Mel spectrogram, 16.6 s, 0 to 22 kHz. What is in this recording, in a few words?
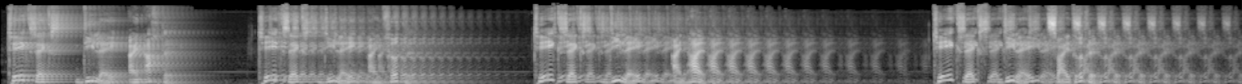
Teenage Engineering TX 6 Delay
